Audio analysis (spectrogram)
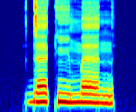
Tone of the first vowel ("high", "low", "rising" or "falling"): low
